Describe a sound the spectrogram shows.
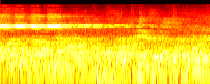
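A referee's whistle blows a short shrill blast.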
